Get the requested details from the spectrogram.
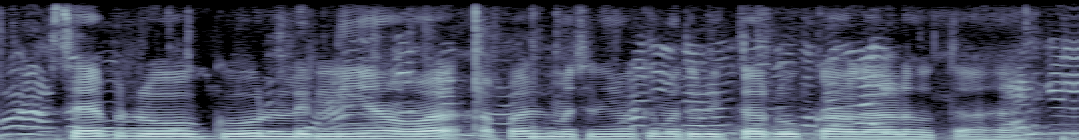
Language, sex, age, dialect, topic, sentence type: Hindi, male, 18-24, Awadhi Bundeli, agriculture, statement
